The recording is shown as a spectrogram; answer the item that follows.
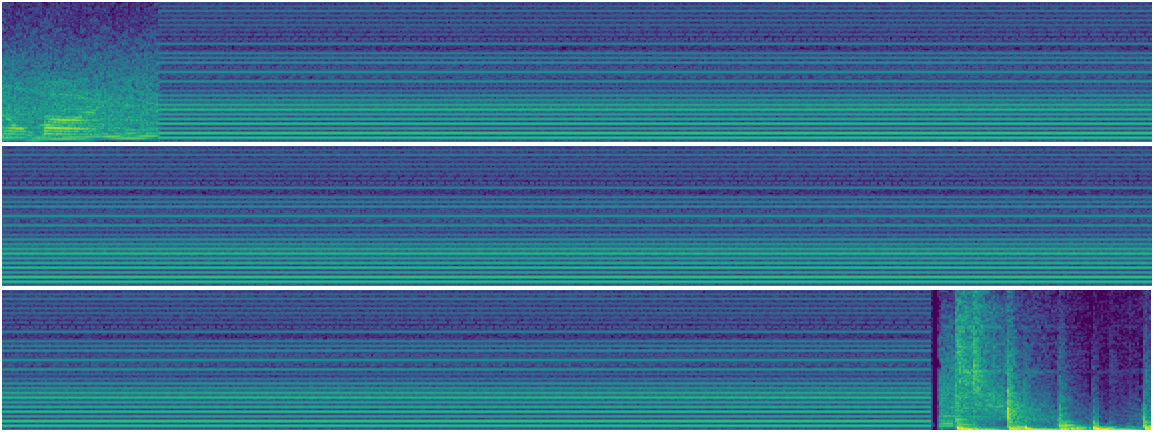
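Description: A single steady, electronic buzzing tone, one unchanging pitch rich in overtones, held at constant loudness for about nineteen seconds. It takes over from rising, sweeping music about a second in and cuts off at the very end as the music resumes.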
